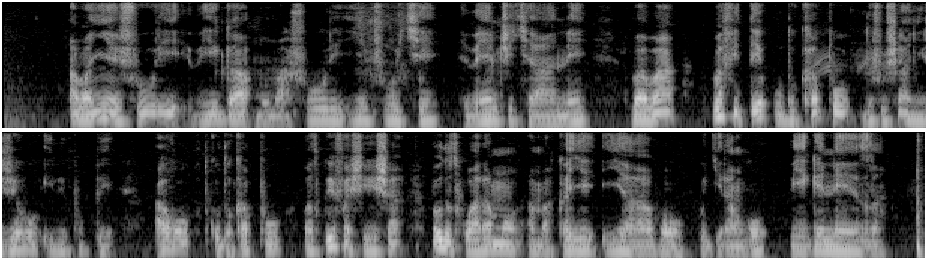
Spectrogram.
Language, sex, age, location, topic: Kinyarwanda, female, 50+, Nyagatare, education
